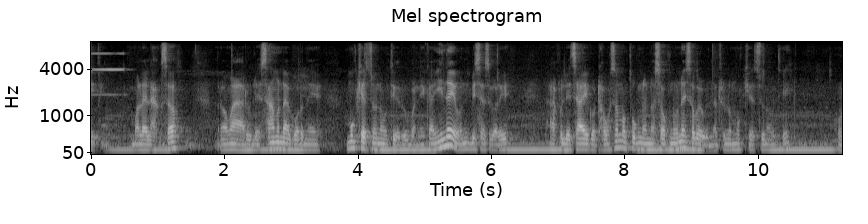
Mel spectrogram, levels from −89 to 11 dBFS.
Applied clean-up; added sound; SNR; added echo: none; Engine; 9 dB; none.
